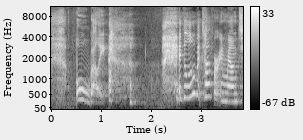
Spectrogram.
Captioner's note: chuckles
